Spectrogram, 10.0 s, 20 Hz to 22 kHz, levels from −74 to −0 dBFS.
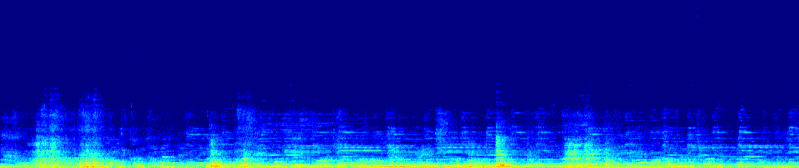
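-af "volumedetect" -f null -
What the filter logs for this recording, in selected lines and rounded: mean_volume: -29.2 dB
max_volume: -11.4 dB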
